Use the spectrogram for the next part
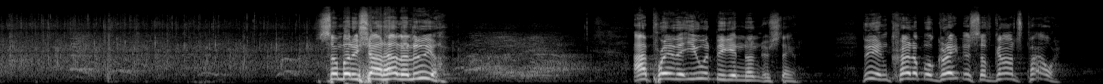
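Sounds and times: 
congregation applauding during a Sunday night church service: 0.0s - 5.8s
speech: 3.2s - 4.6s, 6.4s - 8.0s, 8.6s - 10.7s.

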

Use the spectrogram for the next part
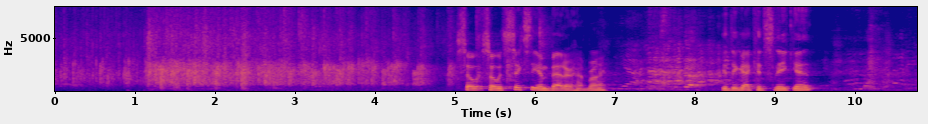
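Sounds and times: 
applause welcoming a lead pastor: 0.0s - 6.2s
speech: 5.1s - 7.0s, 8.4s - 9.6s
laughter: 7.0s - 10.7s.

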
